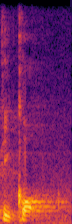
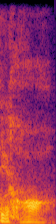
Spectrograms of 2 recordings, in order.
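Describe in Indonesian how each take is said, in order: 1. Konsonan tengahnya bunyi k. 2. Konsonan tengahnya bunyi h. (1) "Kita manggilnya Tiko" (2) "namanya sebenarnya harus"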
